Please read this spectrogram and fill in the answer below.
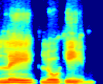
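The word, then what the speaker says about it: לֵאלֹהִים: put to elohim and instead of saying elohim you said lei lohim and l is another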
